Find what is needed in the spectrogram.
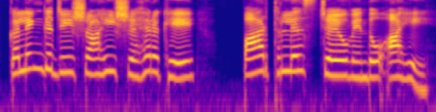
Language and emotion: Sindhi, neutral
